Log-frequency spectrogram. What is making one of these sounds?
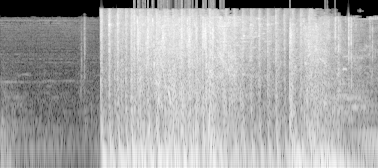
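A gun fires in a rapid, loud burst.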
